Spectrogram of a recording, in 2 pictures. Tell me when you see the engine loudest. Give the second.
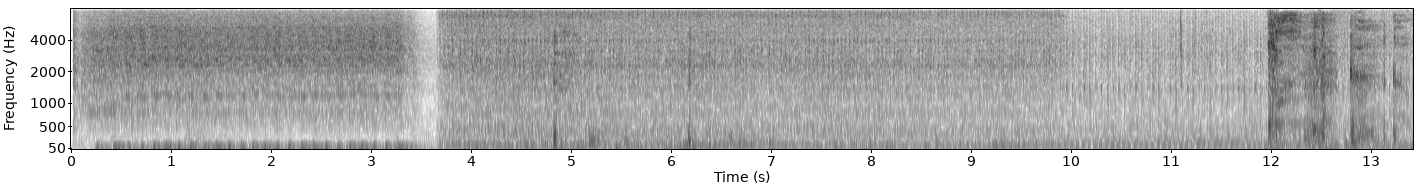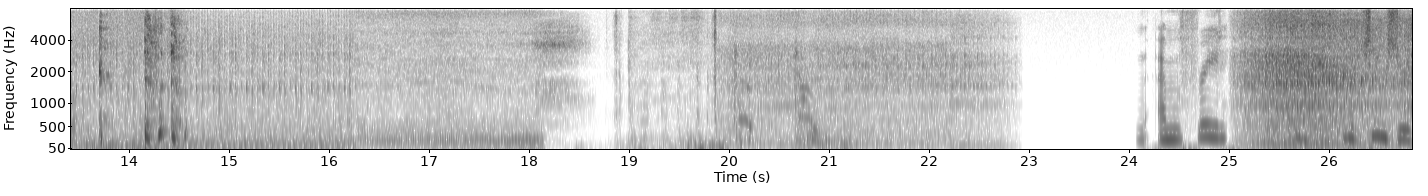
26 s.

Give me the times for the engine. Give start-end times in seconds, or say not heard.
0.0-22.9, 25.0-26.8.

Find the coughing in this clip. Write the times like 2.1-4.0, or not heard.
4.8-7.0, 11.9-14.6, 19.9-21.4.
